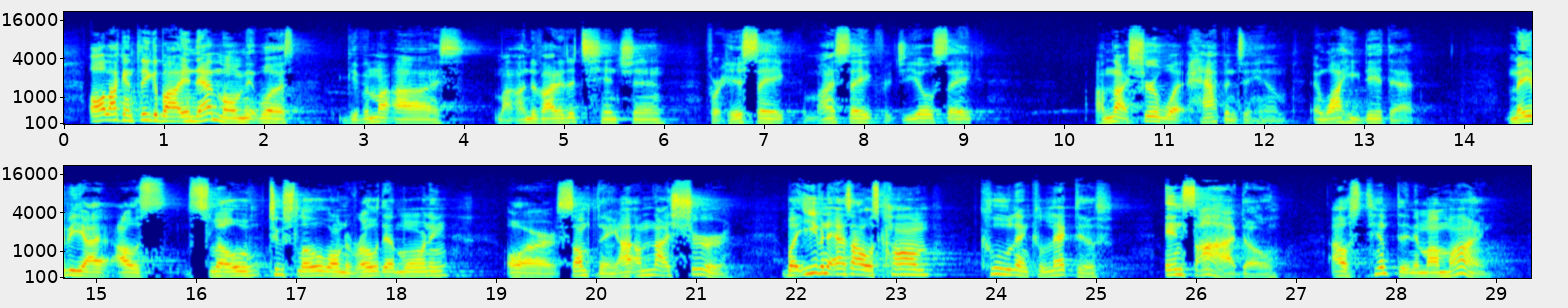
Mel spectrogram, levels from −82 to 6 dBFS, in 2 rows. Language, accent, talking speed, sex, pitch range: English, American, 145 wpm, male, 125-165 Hz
